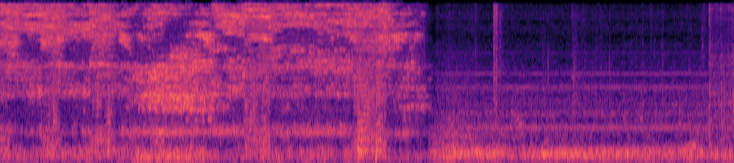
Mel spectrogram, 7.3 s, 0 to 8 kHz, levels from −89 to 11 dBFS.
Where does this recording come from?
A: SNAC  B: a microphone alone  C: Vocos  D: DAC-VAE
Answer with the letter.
B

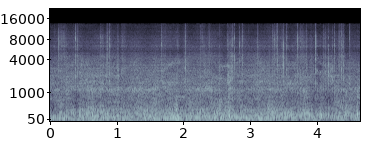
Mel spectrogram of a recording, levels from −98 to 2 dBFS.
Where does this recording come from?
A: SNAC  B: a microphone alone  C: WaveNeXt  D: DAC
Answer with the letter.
D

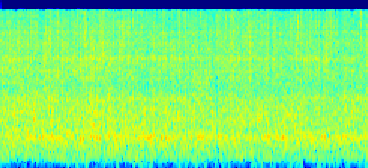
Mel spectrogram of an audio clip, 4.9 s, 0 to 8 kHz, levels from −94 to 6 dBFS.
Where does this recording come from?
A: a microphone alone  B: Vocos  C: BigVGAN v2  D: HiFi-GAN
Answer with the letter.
A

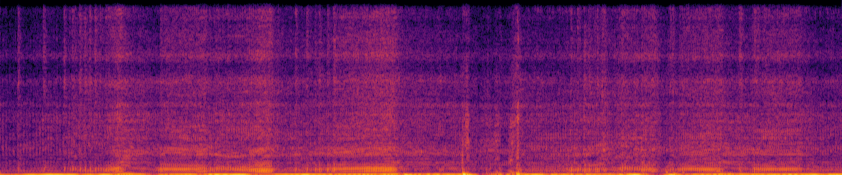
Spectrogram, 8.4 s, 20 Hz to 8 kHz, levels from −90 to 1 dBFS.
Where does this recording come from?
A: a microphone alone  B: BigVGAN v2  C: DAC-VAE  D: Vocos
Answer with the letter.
A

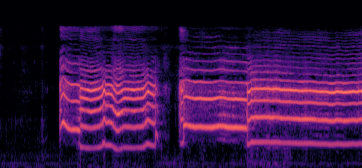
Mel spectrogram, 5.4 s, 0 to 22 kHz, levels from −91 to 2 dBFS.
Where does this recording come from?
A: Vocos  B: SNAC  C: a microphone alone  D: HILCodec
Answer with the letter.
C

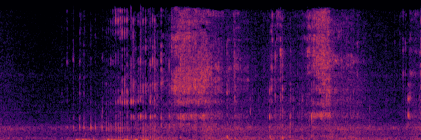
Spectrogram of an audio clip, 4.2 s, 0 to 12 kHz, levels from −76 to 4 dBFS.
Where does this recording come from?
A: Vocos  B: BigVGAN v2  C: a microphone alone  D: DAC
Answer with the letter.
C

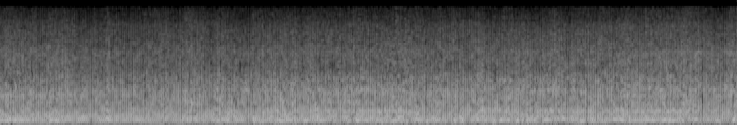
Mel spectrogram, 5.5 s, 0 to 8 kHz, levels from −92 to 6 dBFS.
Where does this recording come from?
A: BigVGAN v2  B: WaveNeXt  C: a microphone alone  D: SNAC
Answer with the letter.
B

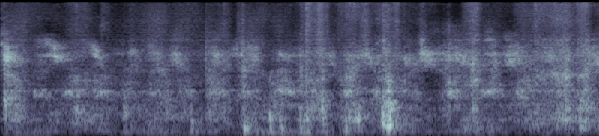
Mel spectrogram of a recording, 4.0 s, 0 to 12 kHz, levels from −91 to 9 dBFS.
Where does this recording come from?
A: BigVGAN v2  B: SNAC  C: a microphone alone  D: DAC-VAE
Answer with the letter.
B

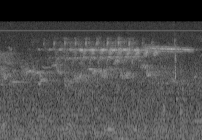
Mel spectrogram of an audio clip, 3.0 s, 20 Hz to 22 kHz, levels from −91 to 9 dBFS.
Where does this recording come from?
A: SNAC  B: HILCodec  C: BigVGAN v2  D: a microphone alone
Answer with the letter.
D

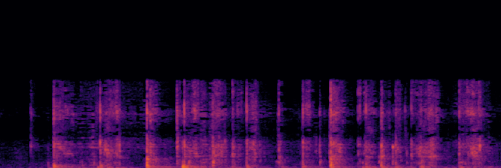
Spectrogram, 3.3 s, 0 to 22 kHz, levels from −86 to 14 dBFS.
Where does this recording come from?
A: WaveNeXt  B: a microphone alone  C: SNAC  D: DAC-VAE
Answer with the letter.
B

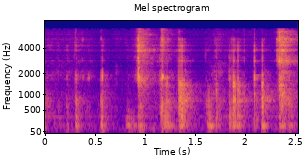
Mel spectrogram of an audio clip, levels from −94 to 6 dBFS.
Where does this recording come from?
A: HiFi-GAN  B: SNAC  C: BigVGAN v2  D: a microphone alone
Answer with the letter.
A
